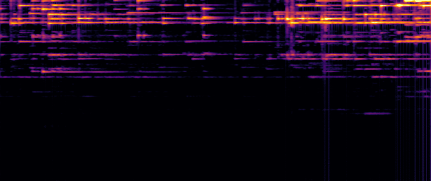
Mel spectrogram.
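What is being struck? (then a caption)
Hanging metal nails. Hanging metal nails on a nail chime are rocked by hand so the strands swing and the nails strike each other. The result is a quiet, continuous tinkling of many overlapping, very high, bright metallic pings with short rings and no low end. The jingling swells louder in the second half.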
